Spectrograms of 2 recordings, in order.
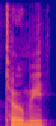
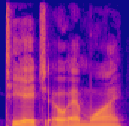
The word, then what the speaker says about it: Thomy: And I asked him right before we came on to record, I said, are you talking about, I think it's pronounced Tomy, Thomy.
